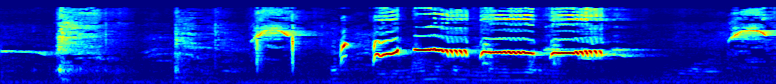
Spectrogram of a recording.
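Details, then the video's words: Borneo white-rumped shama kept in a cage, actively displaying, giving scattered sharp notes, then three loud sustained buzzy whistled phrases in a row, with a high slurred note at the end. "Burung Murai Borneo beraksi gaya mempesona"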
